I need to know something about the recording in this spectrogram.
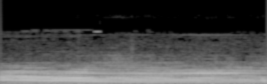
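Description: Soft, steady background music drone of several held tones over a low hum, with no voice.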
